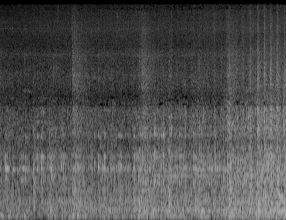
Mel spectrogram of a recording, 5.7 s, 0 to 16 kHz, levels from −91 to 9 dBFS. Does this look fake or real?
real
